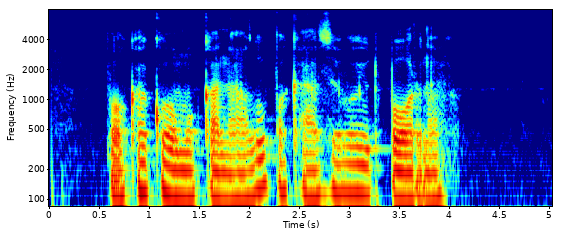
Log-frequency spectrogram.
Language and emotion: Russian, neutral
